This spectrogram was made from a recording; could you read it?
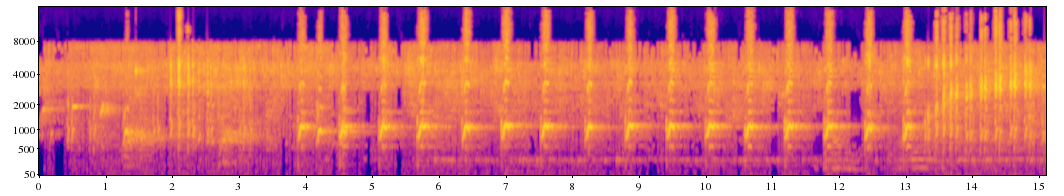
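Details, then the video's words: White-breasted waterhen call used as a lure to bring birds in: short harsh notes at a near-steady pitch, repeated about every 0.6 seconds in a run of a dozen or more, over a low constant hum, with busier noise at the start and end. "suara pikat burung ruak-ruak"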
